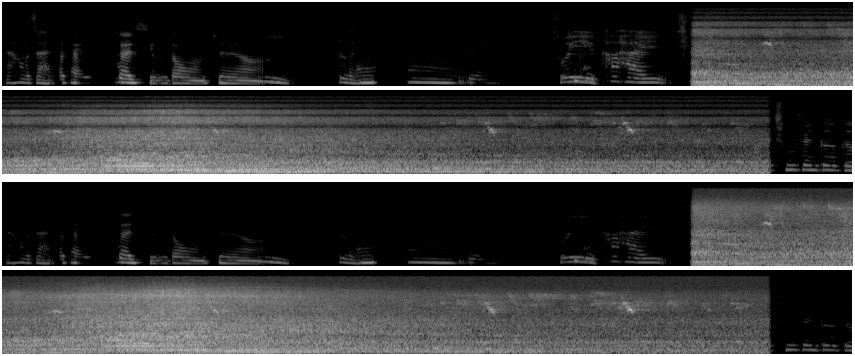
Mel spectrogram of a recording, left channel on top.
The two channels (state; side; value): normal; both; correlation 0.47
